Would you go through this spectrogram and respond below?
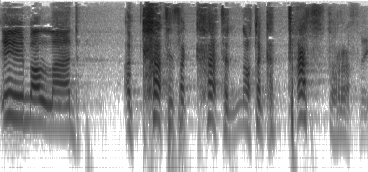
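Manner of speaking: put-on Scottish accent with a schoolmaster tone. A man frustrated with high school students' imagination scolds a boy, Scottish accent. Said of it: "with his Scottish accent would".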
